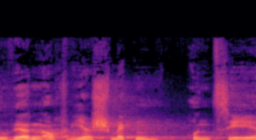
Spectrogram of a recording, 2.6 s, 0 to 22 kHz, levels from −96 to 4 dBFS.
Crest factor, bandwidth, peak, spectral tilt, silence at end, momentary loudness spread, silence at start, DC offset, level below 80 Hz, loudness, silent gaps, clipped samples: 18 dB; 16 kHz; -4 dBFS; -5 dB/octave; 0 s; 11 LU; 0 s; under 0.1%; -52 dBFS; -23 LUFS; none; under 0.1%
